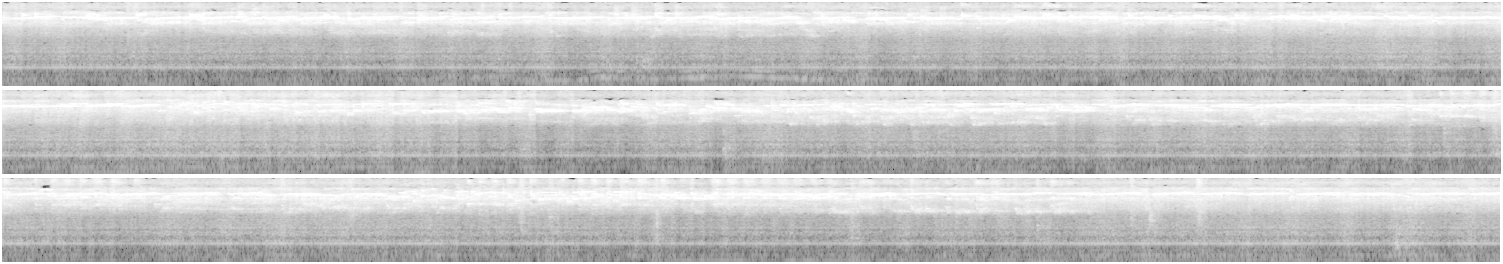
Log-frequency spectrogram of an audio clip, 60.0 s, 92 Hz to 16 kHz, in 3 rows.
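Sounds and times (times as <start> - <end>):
steady low hum: 0.0 - 26.1
swiftlets twittering: 0.0 - 59.9.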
